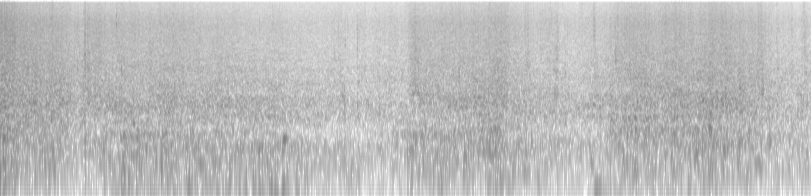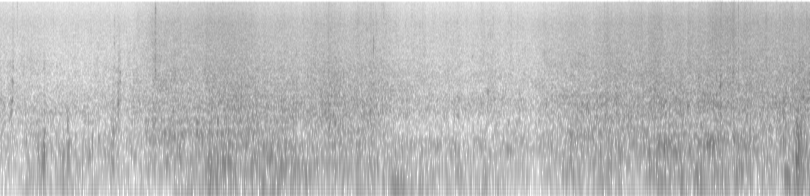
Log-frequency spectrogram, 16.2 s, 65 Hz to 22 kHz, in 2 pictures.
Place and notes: Whitby, UK - Rising tide ...
Incoming tide ... open lavaliers on t bar fastened to fishing landing net pole ...
25 November 2016, 10:20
